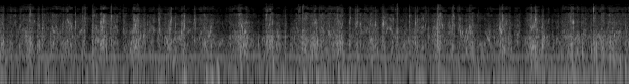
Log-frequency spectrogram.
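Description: A small beige nylon zippered belt bag, held in one hand, is scratched and rubbed across its fabric front with fingertips and nails. The result is a steady run of quiet, dry, bright scratching strokes with short bursts of rubbing and no ringing. A faint low hum sits steadily underneath.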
